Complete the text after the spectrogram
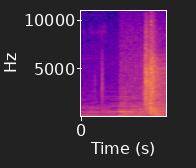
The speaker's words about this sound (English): He knocks on the door.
